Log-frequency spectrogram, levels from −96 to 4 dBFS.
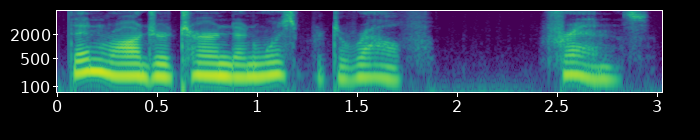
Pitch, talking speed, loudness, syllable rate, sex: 180 Hz, 160 wpm, -16 LUFS, 5.1 syllables/s, female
